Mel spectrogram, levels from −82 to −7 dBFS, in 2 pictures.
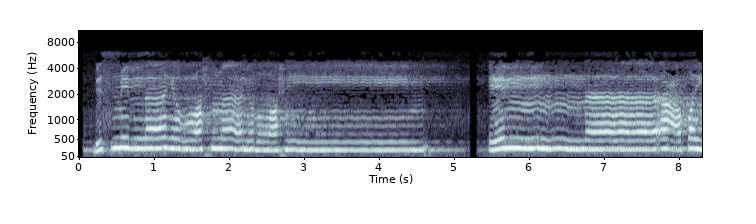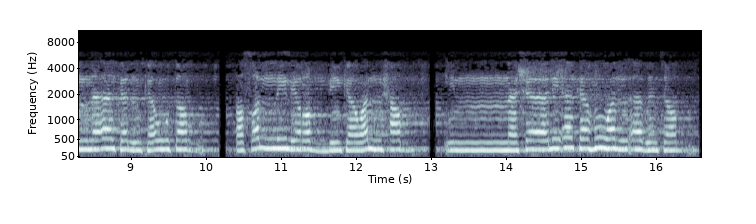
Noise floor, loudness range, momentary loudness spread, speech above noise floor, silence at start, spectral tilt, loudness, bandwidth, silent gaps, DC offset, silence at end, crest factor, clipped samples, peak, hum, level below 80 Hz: -35 dBFS; 5 LU; 9 LU; 21 dB; 0.05 s; -7 dB/octave; -15 LUFS; 6.4 kHz; none; under 0.1%; 0.05 s; 12 dB; under 0.1%; -2 dBFS; none; -52 dBFS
